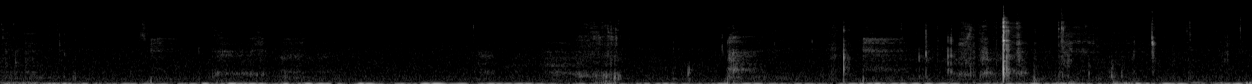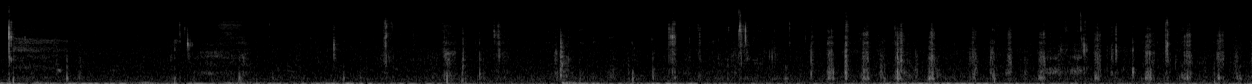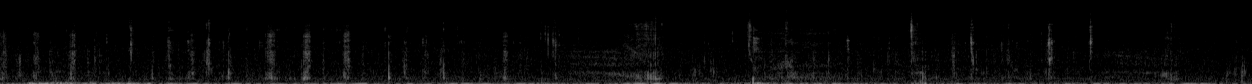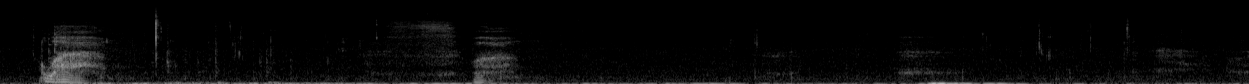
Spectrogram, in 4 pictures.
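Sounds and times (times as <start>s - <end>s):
person chewing food: 0.0s - 0.8s, 5.6s - 13.4s, 14.2s - 38.0s, 38.6s - 42.1s, 47.3s - 50.0s.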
